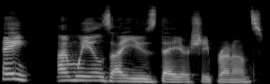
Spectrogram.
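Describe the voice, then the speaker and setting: A man explains things casually as a podcast guest. His voice is bright and smooth at a middle pitch, in a very dry recording. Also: very animated, a little slow, dry recording.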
